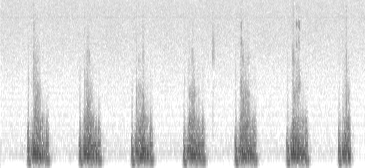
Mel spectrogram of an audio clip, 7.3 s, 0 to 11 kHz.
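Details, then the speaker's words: Functional ejection systolic murmur over the aortic area in hypertension or aortic aneurysm: regular heartbeat near 58/min with a loud, ringing second sound. "وفي حالات الهايبرتنشن والأنيوريزم السكند ساوند بيكون لاود وبيكون له رنة، يعني رينجينج سكند ساوند زي الحالة اللي جايه."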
